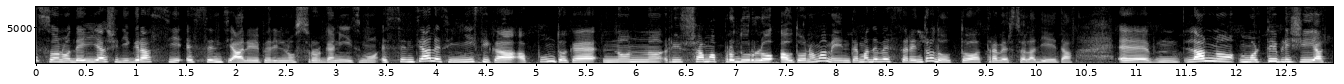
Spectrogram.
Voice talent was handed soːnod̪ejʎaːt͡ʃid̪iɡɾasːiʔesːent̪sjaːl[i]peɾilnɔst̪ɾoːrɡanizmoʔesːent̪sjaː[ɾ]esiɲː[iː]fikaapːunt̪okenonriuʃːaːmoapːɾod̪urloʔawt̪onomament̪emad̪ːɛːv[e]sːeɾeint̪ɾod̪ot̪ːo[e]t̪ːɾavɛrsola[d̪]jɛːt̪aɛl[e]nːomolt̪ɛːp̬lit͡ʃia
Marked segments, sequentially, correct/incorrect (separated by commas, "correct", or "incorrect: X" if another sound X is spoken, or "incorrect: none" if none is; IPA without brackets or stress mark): correct, incorrect: l, correct, incorrect: ɛ, incorrect: a, correct, incorrect: a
